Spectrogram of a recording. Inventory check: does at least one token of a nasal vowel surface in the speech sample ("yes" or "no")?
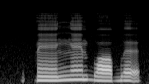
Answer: yes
